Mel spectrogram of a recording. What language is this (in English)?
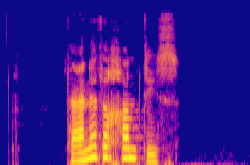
Kabyle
